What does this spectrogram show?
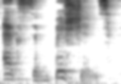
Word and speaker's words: exhibitions: So it's exhibitions. Okay? So exhibitions. B has the stress.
